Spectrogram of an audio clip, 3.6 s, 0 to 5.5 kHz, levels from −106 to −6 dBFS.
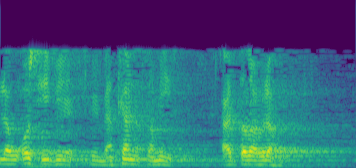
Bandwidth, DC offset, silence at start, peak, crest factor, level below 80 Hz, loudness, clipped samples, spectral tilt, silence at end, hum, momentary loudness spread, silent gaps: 4.1 kHz; under 0.1%; 0 s; -4 dBFS; 18 dB; -52 dBFS; -21 LUFS; under 0.1%; -9.5 dB/octave; 0.05 s; none; 18 LU; none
